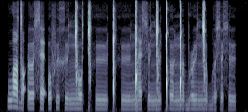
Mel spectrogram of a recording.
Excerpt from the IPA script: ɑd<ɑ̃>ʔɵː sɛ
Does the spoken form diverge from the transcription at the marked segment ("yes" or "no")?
yes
